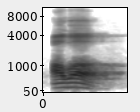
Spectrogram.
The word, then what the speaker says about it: hour: to pronounce a world as if the h is silent our honest aid so i have been waiting here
